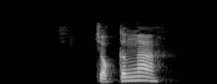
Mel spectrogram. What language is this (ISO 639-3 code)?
nan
